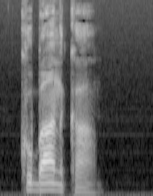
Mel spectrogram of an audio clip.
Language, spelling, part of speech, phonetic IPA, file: Polish, Kubanka, noun, [kuˈbãŋka], Pl-Kubanka.ogg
